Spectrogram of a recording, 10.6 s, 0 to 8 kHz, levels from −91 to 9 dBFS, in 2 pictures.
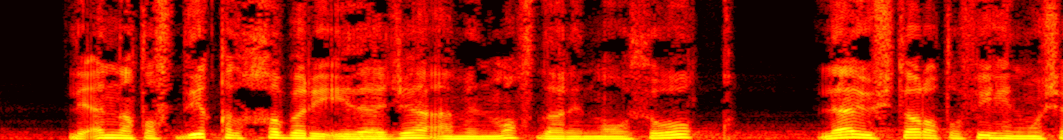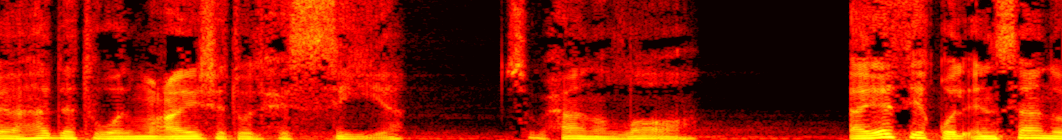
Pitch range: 120-155 Hz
